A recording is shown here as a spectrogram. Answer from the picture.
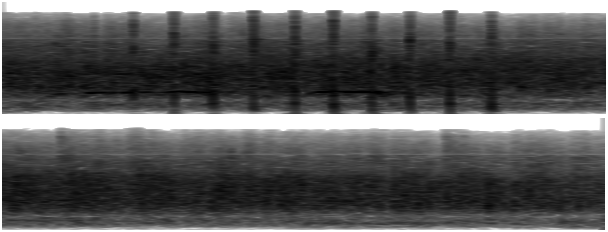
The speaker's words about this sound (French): On applaudit les personnes âgées. Très fort, si c'est vrai.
